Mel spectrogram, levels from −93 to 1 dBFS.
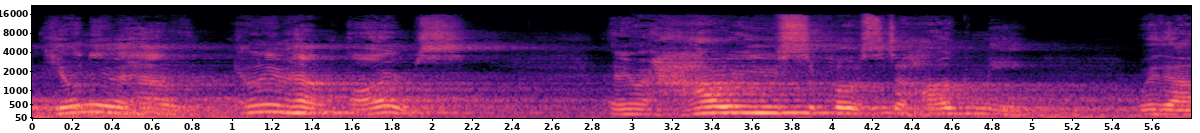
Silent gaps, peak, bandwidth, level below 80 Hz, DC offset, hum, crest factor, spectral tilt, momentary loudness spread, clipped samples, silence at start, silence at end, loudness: none; -6 dBFS; 16 kHz; -44 dBFS; under 0.1%; none; 18 dB; -5 dB/octave; 16 LU; under 0.1%; 0 s; 0 s; -24 LUFS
